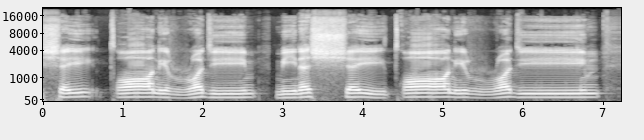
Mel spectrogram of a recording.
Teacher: حرف طا، اسے آپ نے موٹا پڑھنا ہے، اسے کبھی بھی باریک نہ کیجیے گا، یہ موٹے حروف میں ہے۔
